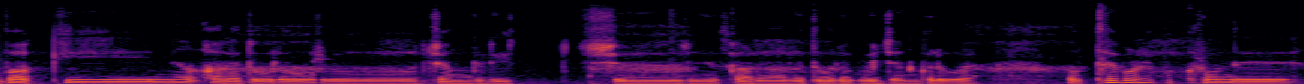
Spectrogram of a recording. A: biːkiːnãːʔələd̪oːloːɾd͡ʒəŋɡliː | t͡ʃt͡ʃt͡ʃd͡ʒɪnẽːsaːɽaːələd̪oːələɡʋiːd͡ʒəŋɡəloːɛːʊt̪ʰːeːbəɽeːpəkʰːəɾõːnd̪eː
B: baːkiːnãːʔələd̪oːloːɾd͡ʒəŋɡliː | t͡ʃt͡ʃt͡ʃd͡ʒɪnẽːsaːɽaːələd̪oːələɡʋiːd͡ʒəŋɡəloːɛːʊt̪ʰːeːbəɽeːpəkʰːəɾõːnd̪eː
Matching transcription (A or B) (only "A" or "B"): B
